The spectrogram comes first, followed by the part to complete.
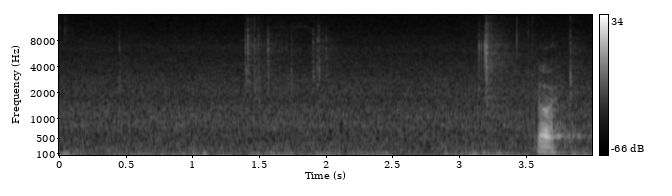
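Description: Faint handling sounds of a carbon fishing rod: a few light clicks about a third of the way in and again near the end, over a low steady background. A short spoken word follows.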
